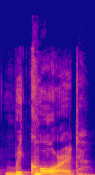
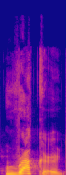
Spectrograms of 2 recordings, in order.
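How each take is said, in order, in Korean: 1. 강세는 두 번째 음절에 있어요. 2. 강세는 첫 번째 음절에 있어요. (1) "이거는 기록하다 동사가 되죠" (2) "record 하면은 첫 번째 음절에 강세가 있어요"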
